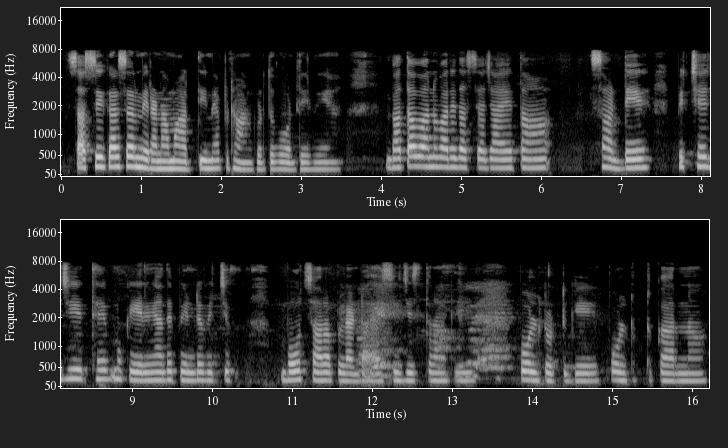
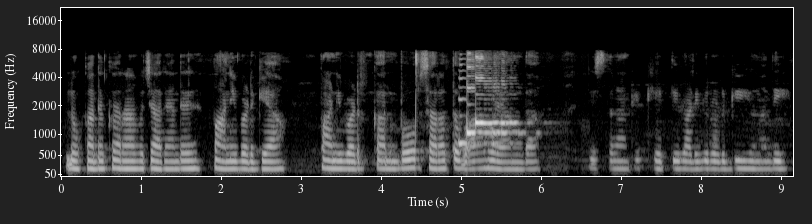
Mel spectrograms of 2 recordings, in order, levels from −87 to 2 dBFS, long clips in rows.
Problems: background sounds at intervals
